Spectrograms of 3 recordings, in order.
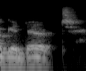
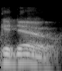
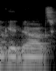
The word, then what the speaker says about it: Gadot: joss whedon and gal gadot so uh the story no not godot not good she pronounces the t i'm telling you i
